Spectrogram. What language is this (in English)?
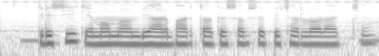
Maithili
